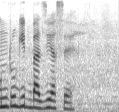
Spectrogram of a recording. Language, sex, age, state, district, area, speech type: Assamese, female, 45-60, Assam, Dhemaji, urban, read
